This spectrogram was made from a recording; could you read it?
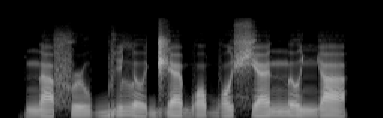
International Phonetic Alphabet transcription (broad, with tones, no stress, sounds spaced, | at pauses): n a˩ f ɹ u˩ b i˧˥ l ɤ˩ d͡ʒ æ˥˨ b ɔ˧ b ɔ˧˥ ɕ æ˧˥ n ɤ˥˨ ɲ a˥˨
